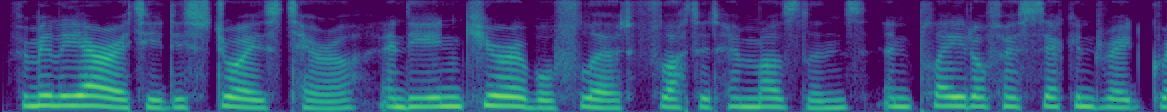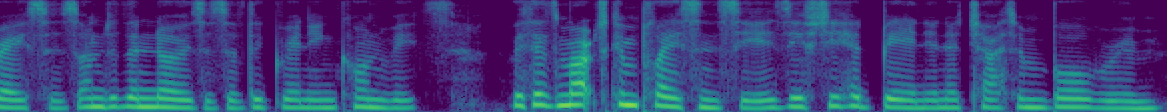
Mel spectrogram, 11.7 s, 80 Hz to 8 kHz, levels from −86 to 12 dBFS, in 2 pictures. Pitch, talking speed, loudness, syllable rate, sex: 215 Hz, 195 wpm, -19 LUFS, 5.4 syllables/s, female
